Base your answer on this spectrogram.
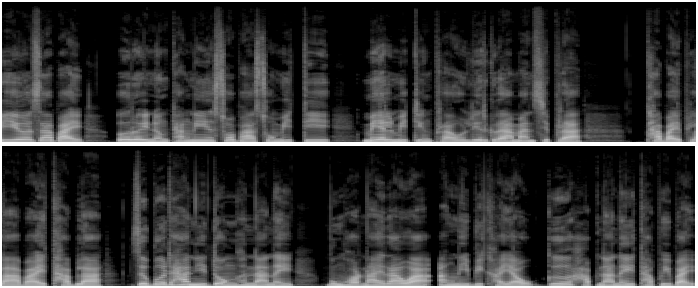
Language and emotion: Bodo, neutral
